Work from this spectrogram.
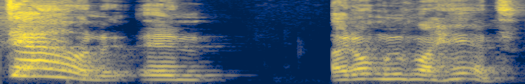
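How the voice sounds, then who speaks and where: A man hosting a casual podcast chat, with a loud voice and an emphatic, excitable way of telling stories. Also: fairly high pitch, slow pace. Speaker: podcast host and strongman judge.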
